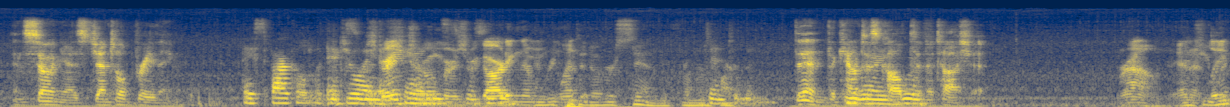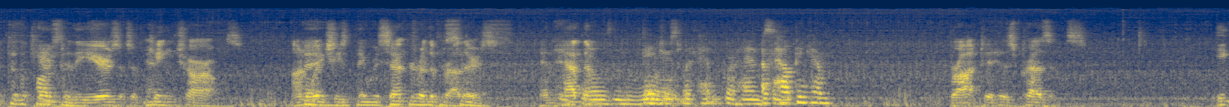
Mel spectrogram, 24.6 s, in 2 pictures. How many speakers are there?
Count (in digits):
5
